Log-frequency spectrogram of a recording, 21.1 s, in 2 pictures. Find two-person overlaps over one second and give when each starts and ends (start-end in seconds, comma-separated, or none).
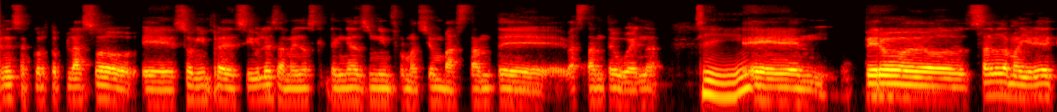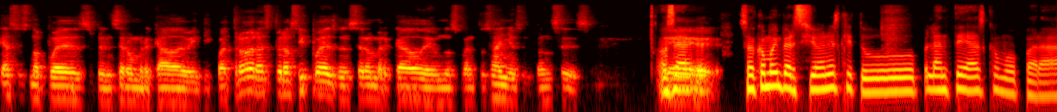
none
